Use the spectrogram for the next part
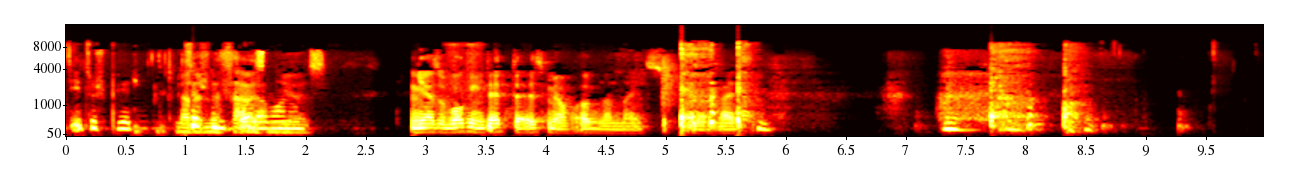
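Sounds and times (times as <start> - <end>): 
speech: 0.0 - 2.2, 2.9 - 6.0, 7.3 - 8.1
person coughing into the microphone: 5.0 - 6.0, 7.3 - 8.7.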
